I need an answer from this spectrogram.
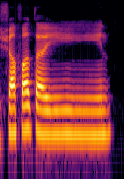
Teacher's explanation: حروف مدہ کے بعد عارضی سکون، حروف لین کے بعد عارضی سکون ہو، مد لین عارض کب ہوگا؟ حروف لین کے بعد عارضی سکون ہو تو مد لین عارض ہوگا، یعنی وقف کی وجہ سے کوئی حرف ساکن ہو جائے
